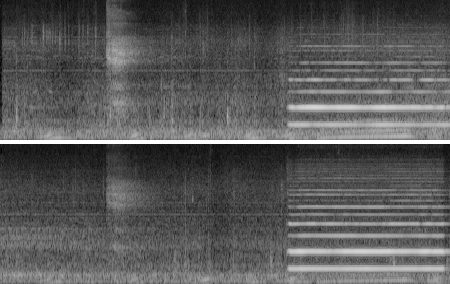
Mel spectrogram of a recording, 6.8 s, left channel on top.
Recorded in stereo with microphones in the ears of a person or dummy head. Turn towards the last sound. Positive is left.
turn(degrees=-60)  # may be behind; listen again after turning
